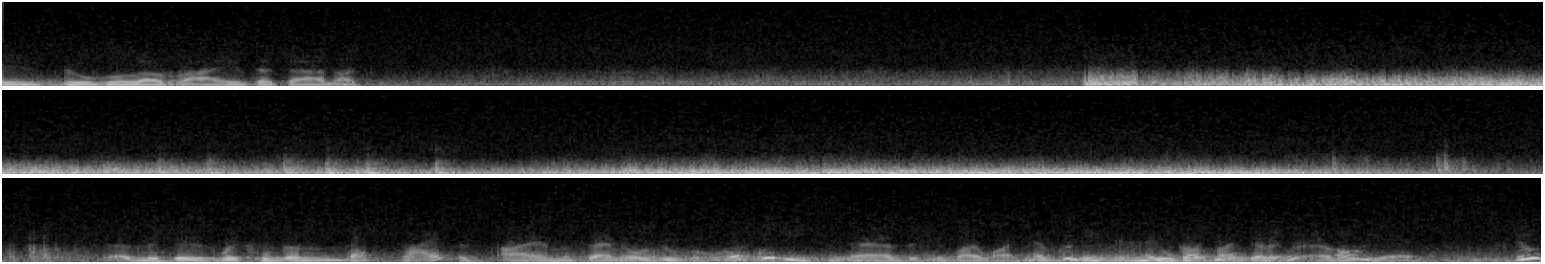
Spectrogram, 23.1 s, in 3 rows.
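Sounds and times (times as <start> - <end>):
speech: 0.0 - 2.0, 16.2 - 23.0
stormy winter night wind: 1.7 - 23.0.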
